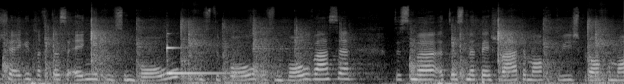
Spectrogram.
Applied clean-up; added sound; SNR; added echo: none; Walk, footsteps + Marimba, xylophone; 2 dB; none.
